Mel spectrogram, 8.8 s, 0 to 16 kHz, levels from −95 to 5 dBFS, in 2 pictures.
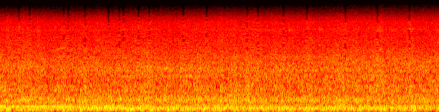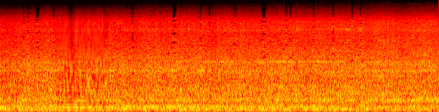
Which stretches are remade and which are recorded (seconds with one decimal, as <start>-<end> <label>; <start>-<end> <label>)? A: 0.0-5.0 recorded; 5.0-5.5 remade; 5.5-8.8 recorded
